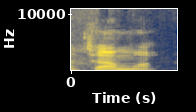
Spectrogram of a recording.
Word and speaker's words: Ottumwa: Yeah, how do you pronounce that? Ottumwa? Oh yeah, Ottumwa.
